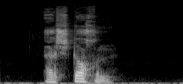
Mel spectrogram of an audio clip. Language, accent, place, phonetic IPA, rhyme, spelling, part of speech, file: German, Germany, Berlin, [ɛɐ̯ˈʃtɔxn̩], -ɔxn̩, erstochen, verb, De-erstochen.ogg
- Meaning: past participle of erstechen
